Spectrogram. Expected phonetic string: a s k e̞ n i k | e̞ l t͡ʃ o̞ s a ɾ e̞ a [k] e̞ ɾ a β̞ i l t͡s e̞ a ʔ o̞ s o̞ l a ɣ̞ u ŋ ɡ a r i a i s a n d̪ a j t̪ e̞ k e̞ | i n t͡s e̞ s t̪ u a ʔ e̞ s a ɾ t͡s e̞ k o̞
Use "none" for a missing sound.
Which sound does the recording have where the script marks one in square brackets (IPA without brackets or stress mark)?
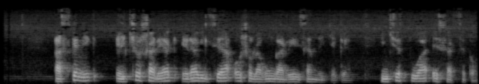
k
